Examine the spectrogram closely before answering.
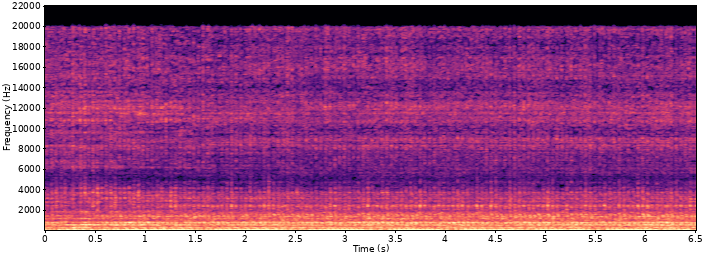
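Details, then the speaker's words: Sea-Doo carbureted engine before carburetor cleaning and fuel line replacement: starter churns in a steady rhythmic pulse about 1.5 per second, never catching; cranks but won't start, not getting fuel yet. "uh all right it's not starting it's not getting gas yet"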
